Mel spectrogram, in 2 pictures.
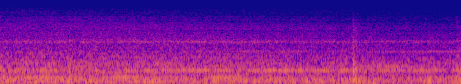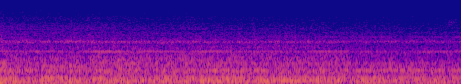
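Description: A train running: a steady rumble with faint whining tones, two sharp clicks about three and a half and four and a half seconds in, gradually getting quieter.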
